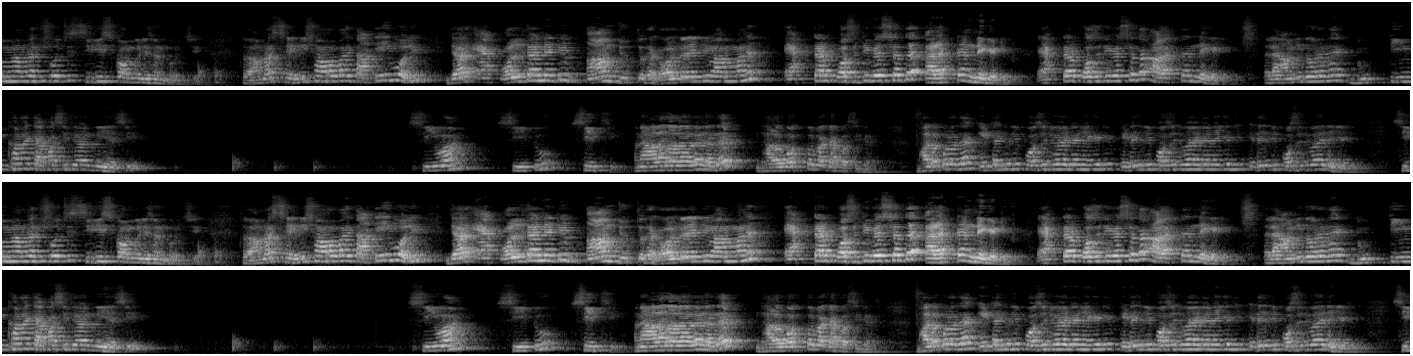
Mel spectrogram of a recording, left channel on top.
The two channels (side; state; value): left; quieter; 5.2 dB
